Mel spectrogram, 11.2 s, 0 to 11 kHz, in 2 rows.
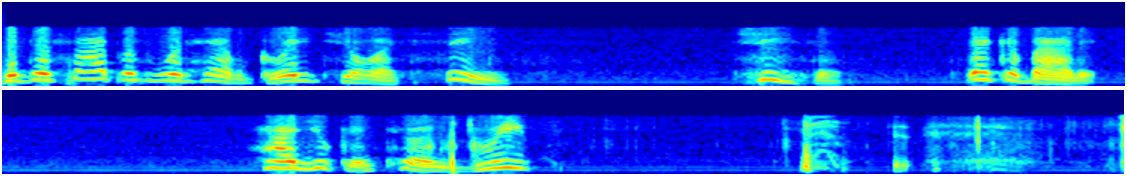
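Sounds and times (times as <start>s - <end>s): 
speech: 0.0s - 2.6s, 3.7s - 5.6s, 6.9s - 8.4s, 9.6s - 10.4s
person coughing: 9.6s - 10.2s
person sneezing: 9.6s - 10.2s.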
